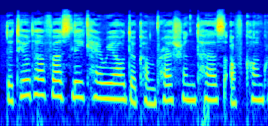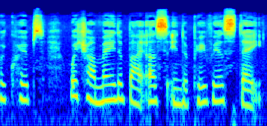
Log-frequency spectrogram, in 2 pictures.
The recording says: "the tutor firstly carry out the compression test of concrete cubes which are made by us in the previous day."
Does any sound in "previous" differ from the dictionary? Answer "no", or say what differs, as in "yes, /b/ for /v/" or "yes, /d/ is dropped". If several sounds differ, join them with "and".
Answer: no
